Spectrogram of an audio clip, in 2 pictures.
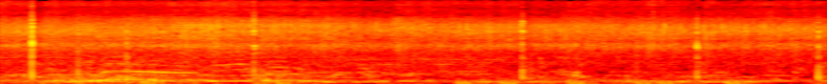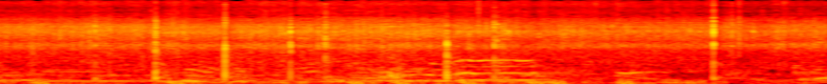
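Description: Chopped tomato and onion sizzling in oil in a metal wok, with a steady hiss. A metal spoon stirs them, clicking and scraping against the pan at irregular moments.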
